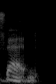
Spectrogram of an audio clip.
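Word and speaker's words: saighead: aspects of our being the Irish word for Arrow is pronounced said and the arrow is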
